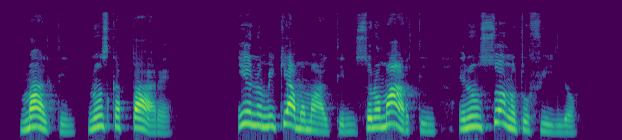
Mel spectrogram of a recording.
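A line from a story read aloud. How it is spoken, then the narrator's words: Furious thunderous shout. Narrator (Italian): Fuori di sé con voce di tuono gridò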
